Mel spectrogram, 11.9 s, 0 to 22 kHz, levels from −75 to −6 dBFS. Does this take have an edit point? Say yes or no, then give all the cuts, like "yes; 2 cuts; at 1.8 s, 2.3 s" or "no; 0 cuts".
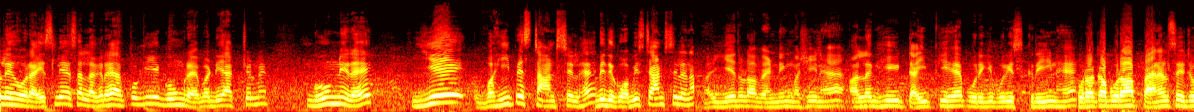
yes; 4 cuts; at 6.0 s, 7.0 s, 8.5 s, 10.8 s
